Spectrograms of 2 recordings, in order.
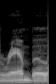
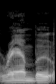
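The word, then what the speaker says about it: Rambaux: he was saying like Rambo like he was he was pronouncing a certain way and his wife came home and said oh Rambo and he was like oh that's a cool sounding name and then John as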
